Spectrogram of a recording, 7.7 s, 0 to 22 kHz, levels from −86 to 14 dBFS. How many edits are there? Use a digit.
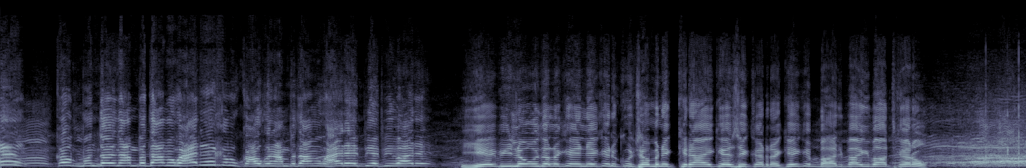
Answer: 1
